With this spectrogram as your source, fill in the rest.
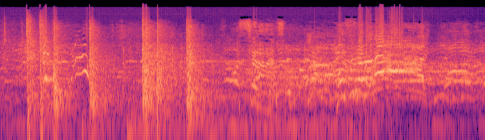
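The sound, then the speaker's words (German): Several sharp gunshots crack out in quick, irregular succession amid a noisy outdoor crowd at a street protest demonstration in Iran, followed by agitated shouting and overlapping voices as the firing stops. “Schüsse auf einer Demonstration.”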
